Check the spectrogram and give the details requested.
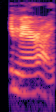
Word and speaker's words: Chimera: I actually have two questions for you because the name of your company is it pronounced Chimera? Chimera.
